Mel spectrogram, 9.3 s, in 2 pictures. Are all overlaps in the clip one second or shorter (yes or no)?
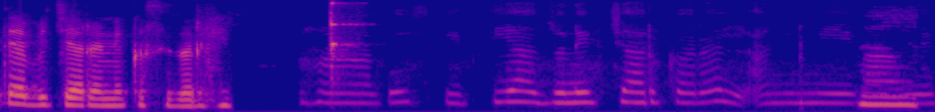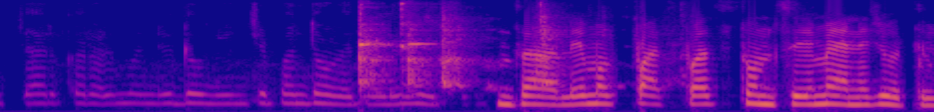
yes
